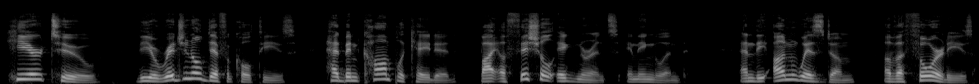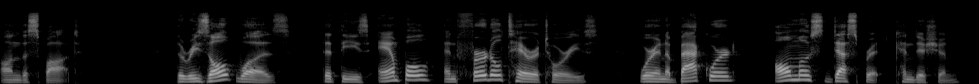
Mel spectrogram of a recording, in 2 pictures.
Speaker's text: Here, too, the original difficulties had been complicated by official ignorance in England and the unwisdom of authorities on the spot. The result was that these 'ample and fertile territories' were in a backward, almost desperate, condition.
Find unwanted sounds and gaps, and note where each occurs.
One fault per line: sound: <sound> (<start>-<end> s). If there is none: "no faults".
no faults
